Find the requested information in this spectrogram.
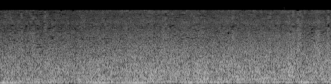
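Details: Dense, unbroken broadband hiss like heavy rain or rushing water fills the whole recording, with no animal voice.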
